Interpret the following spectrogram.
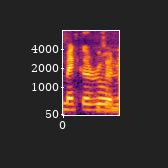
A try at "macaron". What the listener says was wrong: It's like macaron. No, it's not roux. It's raw. roux- No, if you do roux, it's actually the grandma's one.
